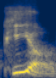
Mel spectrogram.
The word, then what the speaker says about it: Piio: here today with nico bistolfi the ceo of pio that's spelled p-i-i-o good morning nico how you doing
